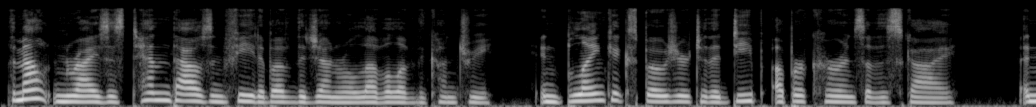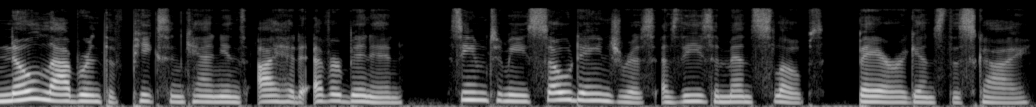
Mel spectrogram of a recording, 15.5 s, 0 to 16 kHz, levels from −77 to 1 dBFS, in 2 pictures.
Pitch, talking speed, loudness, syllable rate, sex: 200 Hz, 190 wpm, -20 LUFS, 5.4 syllables/s, female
